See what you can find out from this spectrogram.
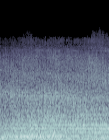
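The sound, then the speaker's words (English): A steady low engine drone from police helicopters hovering over a farmers' protest in Washington, a continuous rumble with no voices. “With police helicopters hovering overhead and National Park Police”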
